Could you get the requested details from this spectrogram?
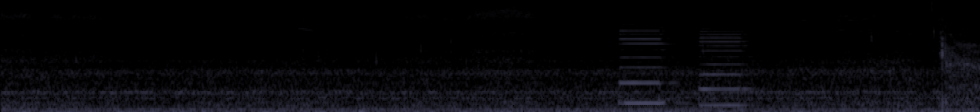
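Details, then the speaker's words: Two short electronic alarm tones over room hum: Cardiohelp ECMO console alarm for air detected in the circuit, heard during an instructional console demo before the alarm is silenced. "because it's complaining that we have air and it's gonna keep beeping we could silence it with our typical medical alarm medical silence alarm here and now it should stop beeping for a little while"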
